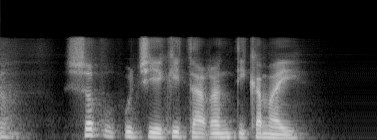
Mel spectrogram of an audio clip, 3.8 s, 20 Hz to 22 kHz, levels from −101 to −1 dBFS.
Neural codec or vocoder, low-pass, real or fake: codec, 16 kHz, about 1 kbps, DyCAST, with the encoder's durations; 7.2 kHz; fake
